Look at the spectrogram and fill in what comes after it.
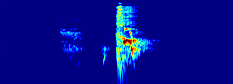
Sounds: Sneeze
